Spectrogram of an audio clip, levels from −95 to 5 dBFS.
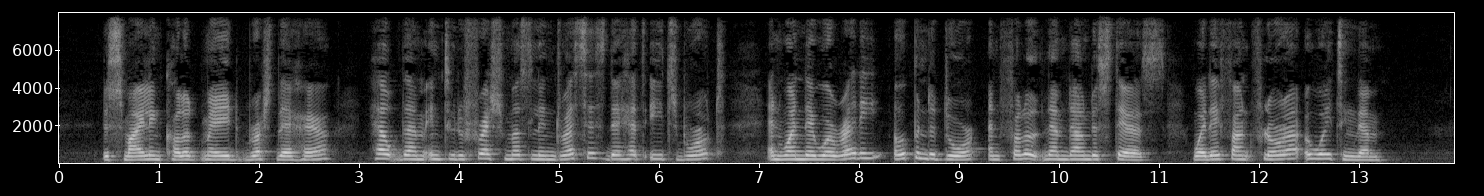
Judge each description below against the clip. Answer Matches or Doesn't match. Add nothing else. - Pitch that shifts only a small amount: Matches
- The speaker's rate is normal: Matches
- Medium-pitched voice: Doesn't match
